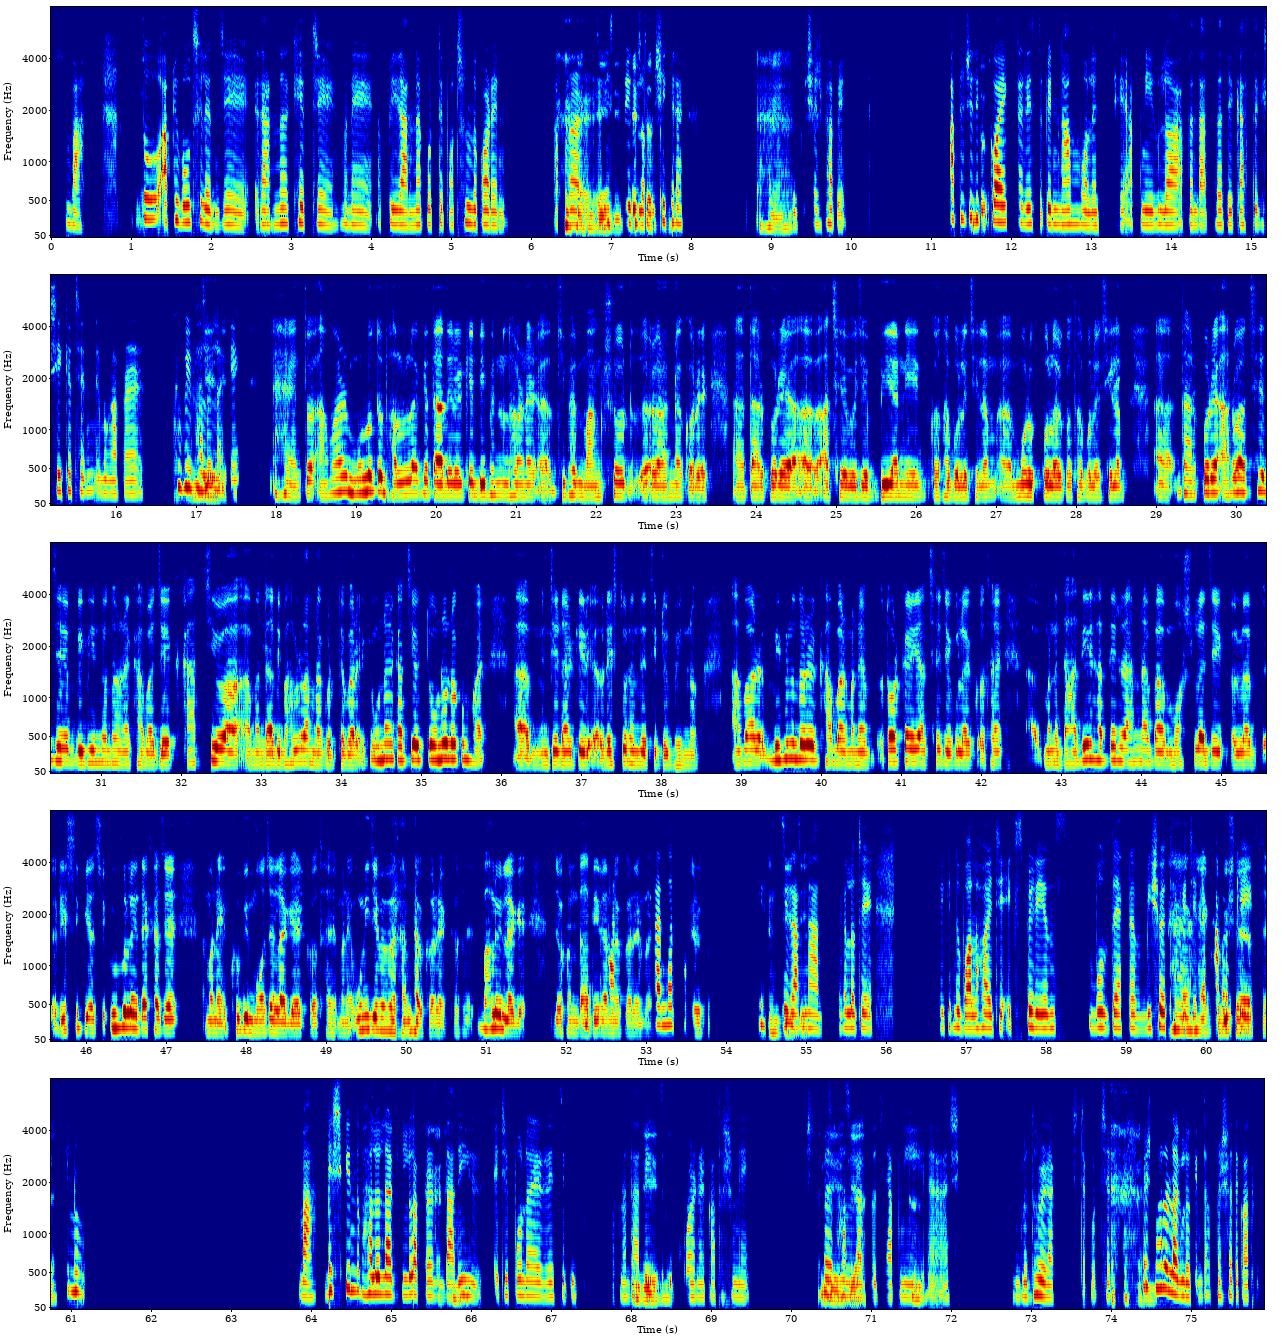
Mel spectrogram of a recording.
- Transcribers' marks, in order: chuckle; laughing while speaking: "জি, জি, চেষ্টা চলে"; tapping; unintelligible speech; alarm; "যেটা" said as "যেডা"; "রেস্টুরেন্টের" said as "রেস্তুরেন্দের"; "চেয়ে" said as "চে"; scoff; unintelligible speech; chuckle; unintelligible speech; chuckle
- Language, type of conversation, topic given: Bengali, podcast, দাদী-দাদার রান্নায় কি কোনো গোপন উপকরণ থাকে, যা তারা বলে দিতে চান?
